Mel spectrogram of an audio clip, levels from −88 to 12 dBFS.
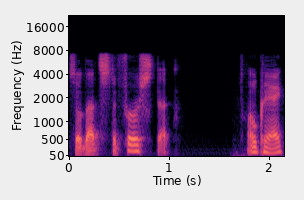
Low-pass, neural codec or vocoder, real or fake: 7.2 kHz; codec, 16 kHz, 1 kbps, FunCodec, trained on Chinese and English, 50 frames a second; fake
